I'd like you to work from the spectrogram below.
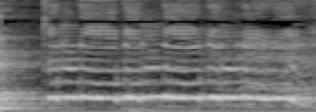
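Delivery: high singsong diddle-doo; very high falsetto ditty; singsong greeting. Retold or imitated. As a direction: chirp it up high like a silly greeting. Friends greet him singsong.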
